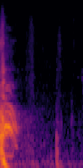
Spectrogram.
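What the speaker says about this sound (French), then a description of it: "je vais tousser" A single sharp, close cough at the start, then a faint short throat sound, with near silence between.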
